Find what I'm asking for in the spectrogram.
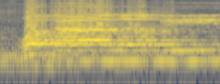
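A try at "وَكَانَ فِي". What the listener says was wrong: pendek. Karena kalau ini dipanjangin ntar jadi dua orang, berubah artinya.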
